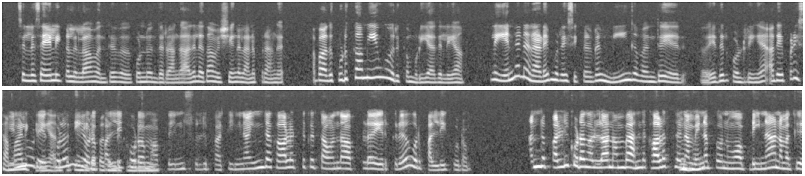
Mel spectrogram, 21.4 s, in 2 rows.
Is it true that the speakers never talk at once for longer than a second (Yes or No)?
No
